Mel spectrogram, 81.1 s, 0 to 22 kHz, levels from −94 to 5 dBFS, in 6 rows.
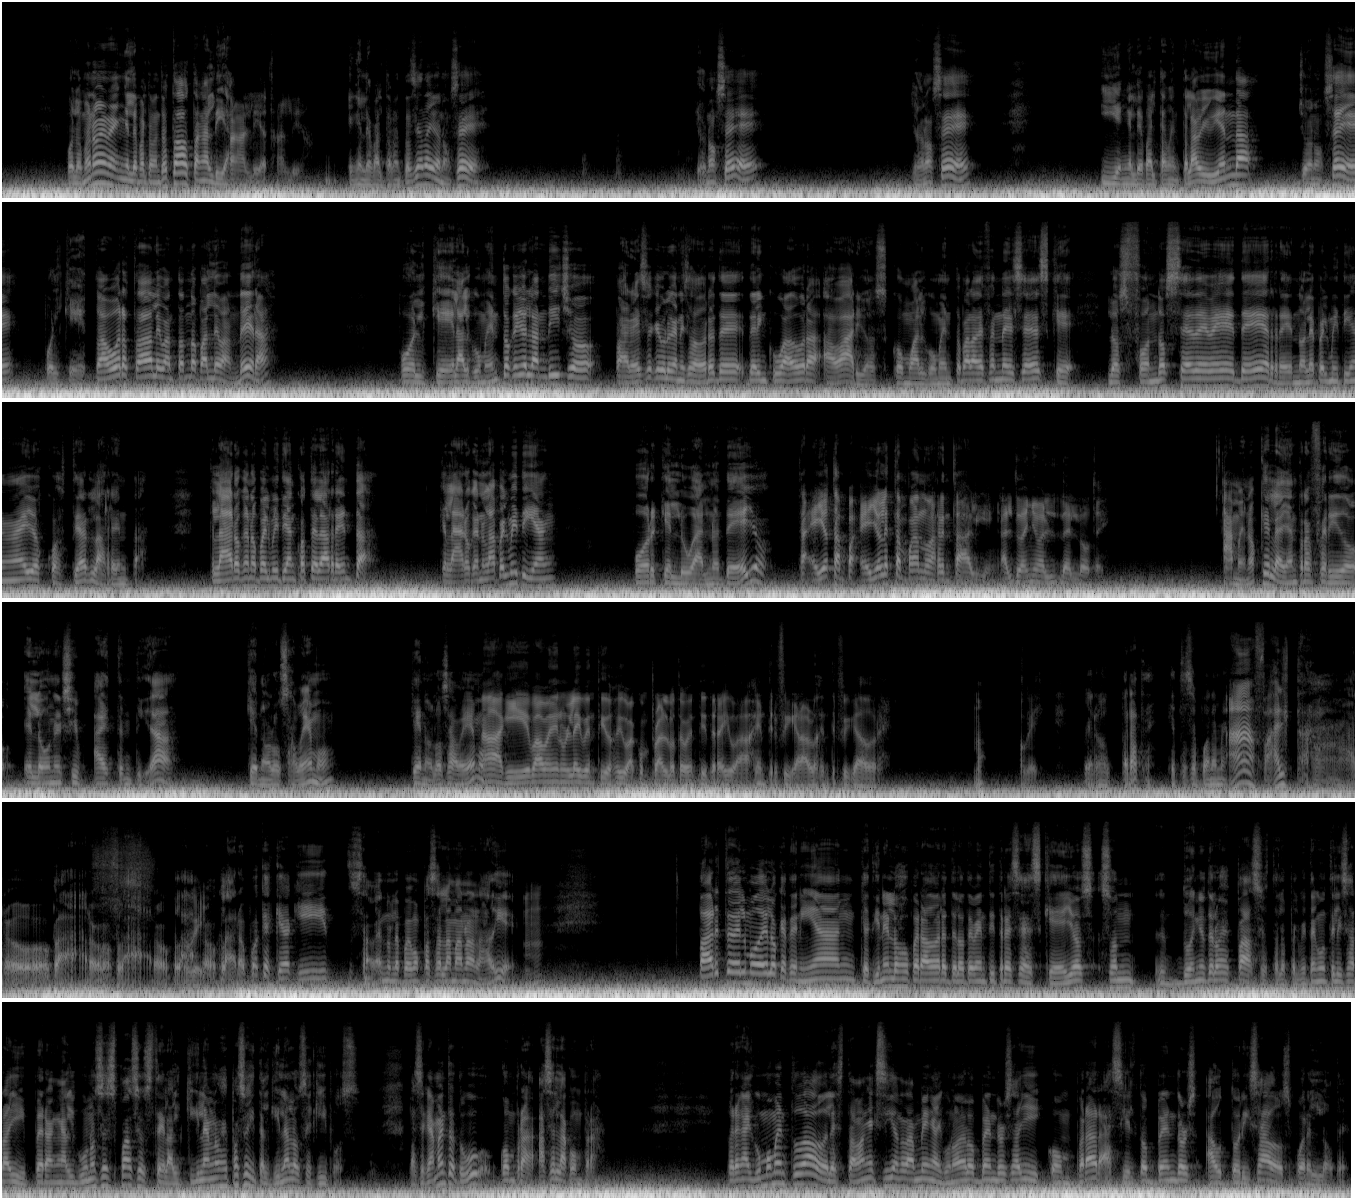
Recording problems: low rumble; loud; throughout; 7 dB below the speech

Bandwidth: 15 kHz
